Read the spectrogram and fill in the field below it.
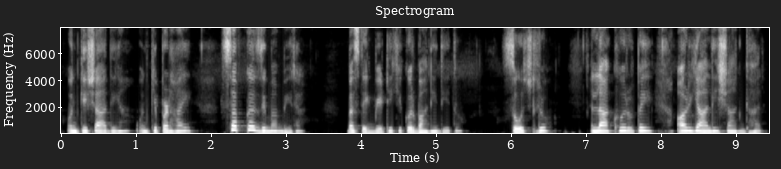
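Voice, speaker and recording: A cunning rich villainess who threatens one moment and coaxes the next, voiced by a woman narrator in a mellow, low-key tone on a dry, close recording. The delivery stays measured even when menacing. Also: dry recording, natural voice. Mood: coaxing. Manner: threatening, coaxing.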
